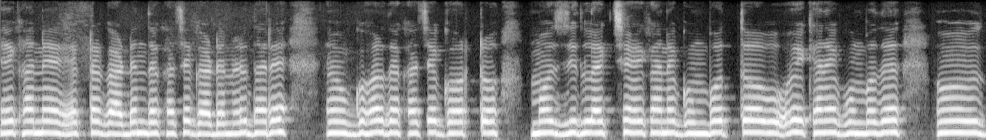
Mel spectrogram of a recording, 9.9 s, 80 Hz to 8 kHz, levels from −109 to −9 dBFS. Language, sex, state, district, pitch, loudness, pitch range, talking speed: Bengali, female, West Bengal, Dakshin Dinajpur, 235 Hz, -12 LUFS, 230-240 Hz, 120 wpm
